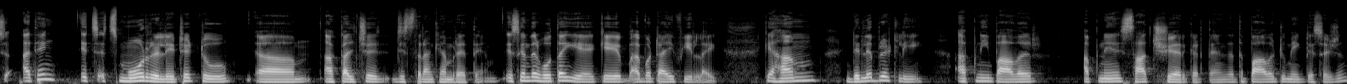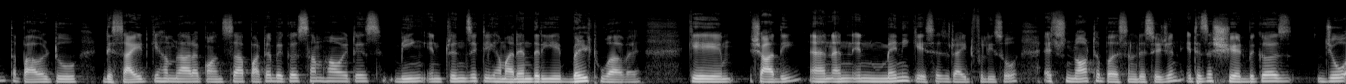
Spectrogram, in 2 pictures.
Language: Urdu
